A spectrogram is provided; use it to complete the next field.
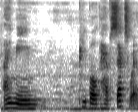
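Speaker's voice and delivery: soft, barely there, confiding half-whisper. Retelling what she said while leaning over: imitating someone half-whispering. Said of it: "and she whispers".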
